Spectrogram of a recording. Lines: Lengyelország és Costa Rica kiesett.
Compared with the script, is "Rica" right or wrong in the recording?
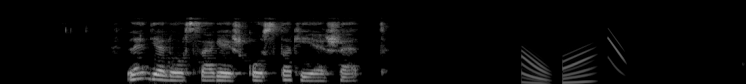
wrong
